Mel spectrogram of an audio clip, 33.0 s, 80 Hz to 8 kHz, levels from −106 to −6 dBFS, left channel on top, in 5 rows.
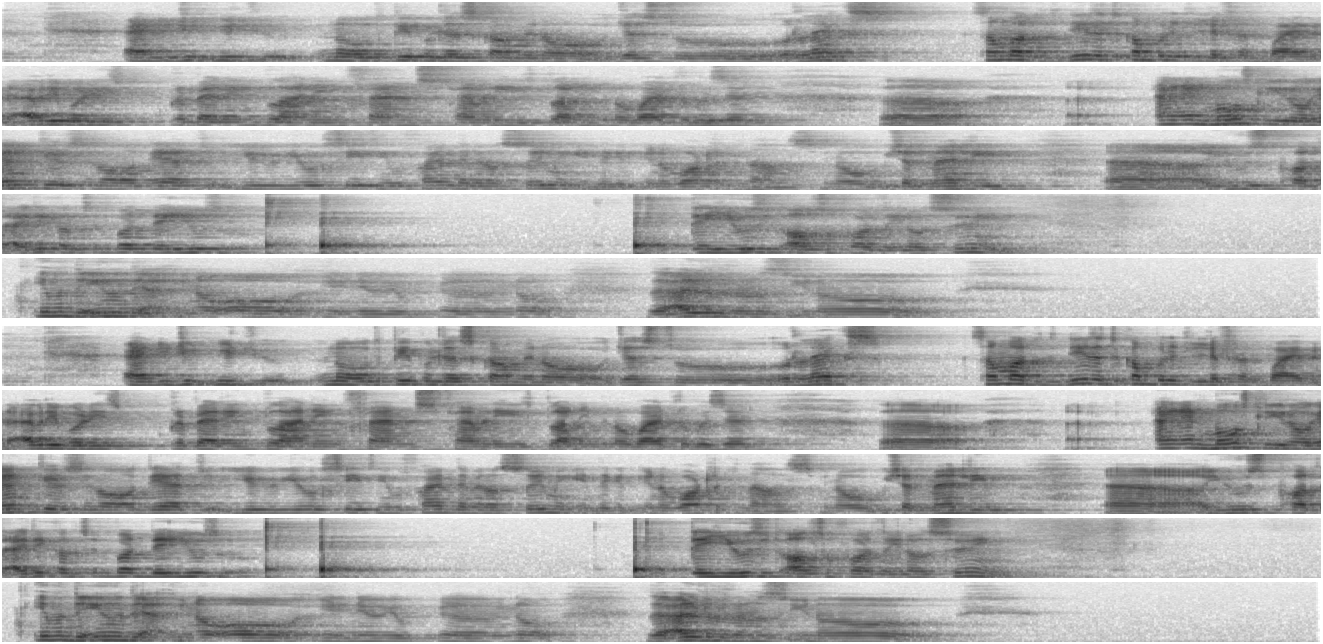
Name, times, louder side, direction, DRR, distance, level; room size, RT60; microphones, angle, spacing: voice 1, 0.2-4.4 4.9-12.1 12.4-21.2 22.9-25.4 26.5-31.6, right 4 dB, 75° right, 7 dB, 0.7 m, -35 dB
8.6 x 3.9 x 4.7 m, 0.99 s
head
